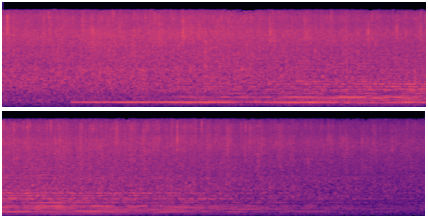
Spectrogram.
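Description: Desert rain falling as a dense, even hiss of drops that holds steady throughout and eases slightly near the end.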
